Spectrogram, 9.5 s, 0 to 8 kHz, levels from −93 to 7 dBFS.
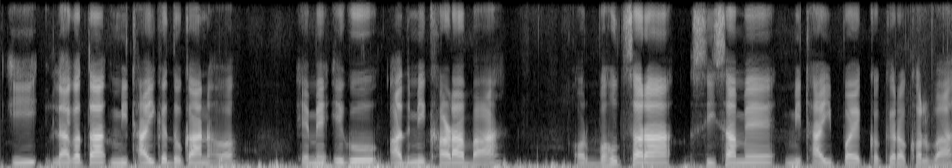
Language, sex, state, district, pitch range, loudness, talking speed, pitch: Bhojpuri, male, Bihar, Muzaffarpur, 135-150 Hz, -20 LUFS, 140 wpm, 145 Hz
